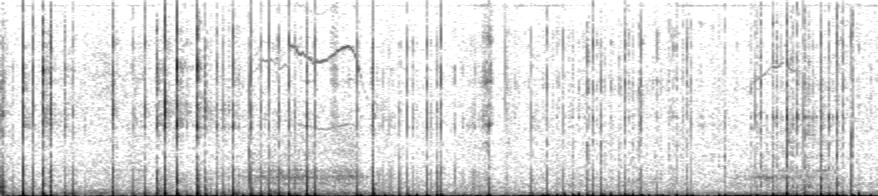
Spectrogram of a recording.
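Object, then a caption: Wooden ladle. An orange varnished wooden ladle is tapped with fingertips and nails along its solid handle and hollow bowl. The result is a rapid, uneven run of short, dry taps with deep, low thumps and bright clicks from the nails. Each tap dies away almost instantly.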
